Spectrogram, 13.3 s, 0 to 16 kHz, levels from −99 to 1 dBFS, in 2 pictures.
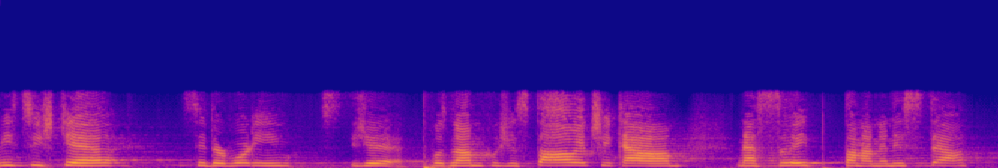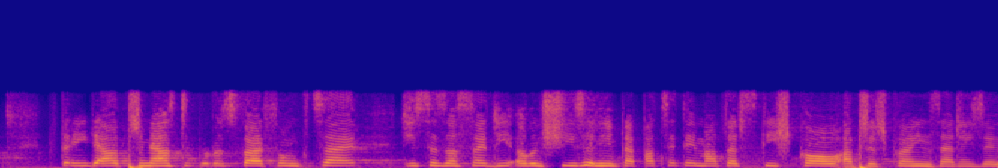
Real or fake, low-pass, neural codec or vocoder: fake; 7.2 kHz; codec, 16 kHz, 0.5 kbps, X-Codec, HuBERT features, trained on general audio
